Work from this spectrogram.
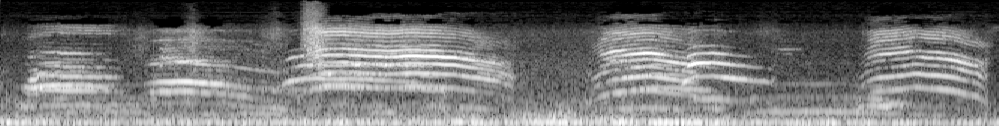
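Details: Hungry domestic cats, a ginger cat among kittens and adults, meowing for food indoors; several overlapping harmonic meows, rising then falling, in bursts about every one to two seconds, with a low steady hum underneath.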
